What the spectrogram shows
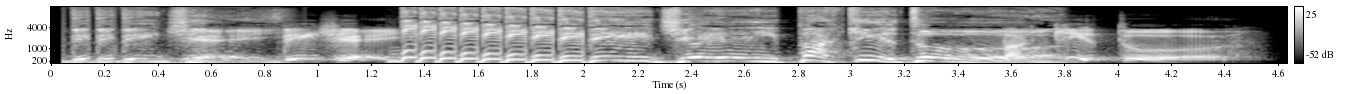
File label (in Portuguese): vinheta dj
